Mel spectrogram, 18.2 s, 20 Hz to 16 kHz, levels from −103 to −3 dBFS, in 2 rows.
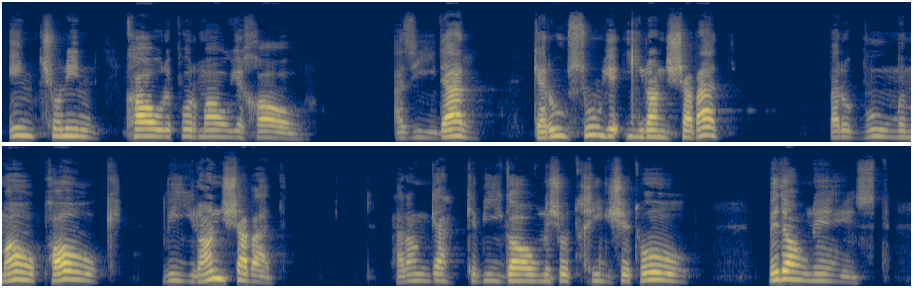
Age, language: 50-69, Persian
